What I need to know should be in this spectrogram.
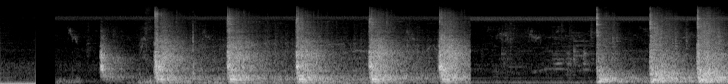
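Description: A hammer bangs nails into wood in steady, ringing blows.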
